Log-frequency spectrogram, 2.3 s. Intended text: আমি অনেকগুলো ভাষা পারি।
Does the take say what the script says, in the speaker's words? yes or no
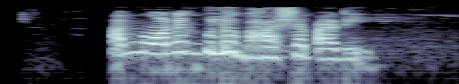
yes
